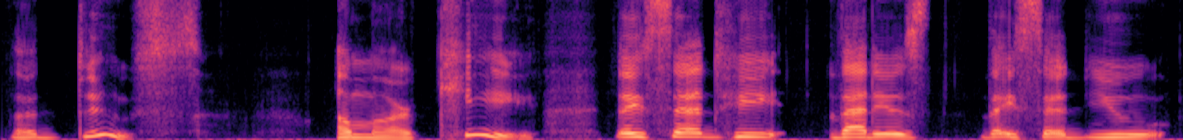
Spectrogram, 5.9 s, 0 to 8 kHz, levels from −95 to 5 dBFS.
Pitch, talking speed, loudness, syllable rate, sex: 195 Hz, 110 wpm, -19 LUFS, 3.3 syllables/s, female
